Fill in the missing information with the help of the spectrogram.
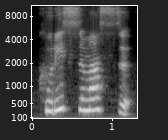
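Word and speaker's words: クリスマス: okay so I hope you got that right kurisumasu you have lovely expressions love lying expressions what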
